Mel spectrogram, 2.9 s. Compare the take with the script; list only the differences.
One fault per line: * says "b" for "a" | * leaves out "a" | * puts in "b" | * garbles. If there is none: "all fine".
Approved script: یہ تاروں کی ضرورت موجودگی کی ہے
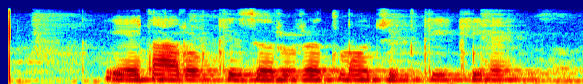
all fine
